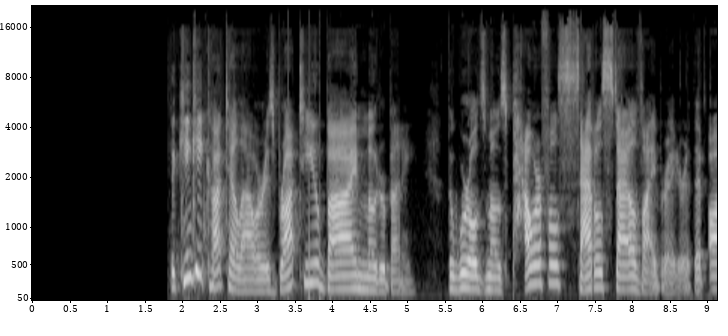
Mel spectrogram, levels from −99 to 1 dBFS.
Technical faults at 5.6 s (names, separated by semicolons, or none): none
